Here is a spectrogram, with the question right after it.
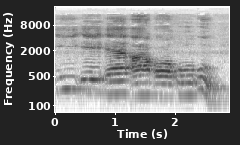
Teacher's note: ই উচ্চারণের সময় জিহ্বা অনেকটা উপরের দিকে যায় এবং এ বলার সময় আরেকটু নিচে নেমে আসে, এ উচ্চারণ করার সময় আরো নেমে আসে, এবং আ উচ্চারণ করার সময় জিহ্বাটা একেবারেই নিচে পড়ে থাকে।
